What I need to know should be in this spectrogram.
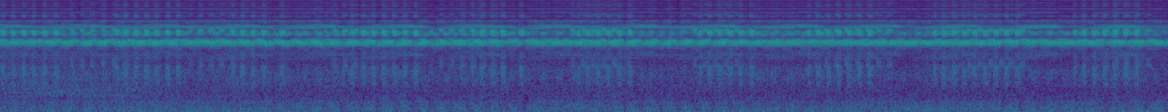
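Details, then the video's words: Before dawn in autumn, many insects fill a Japanese garden with a constant high shrill chorus; repeated waves of fast pulsing trills swell and ease roughly every two seconds throughout. "Autumn Insects voice Towards dawn"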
